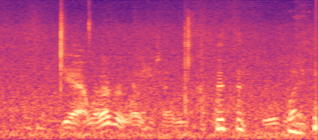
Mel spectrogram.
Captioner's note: speaking faintly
